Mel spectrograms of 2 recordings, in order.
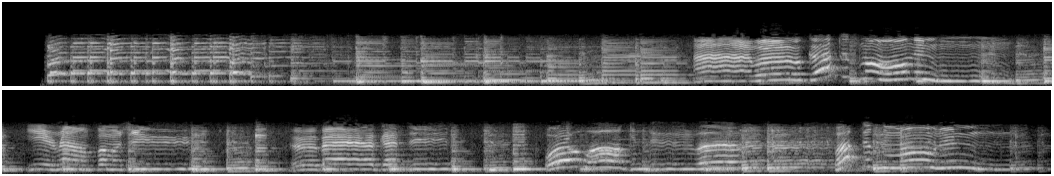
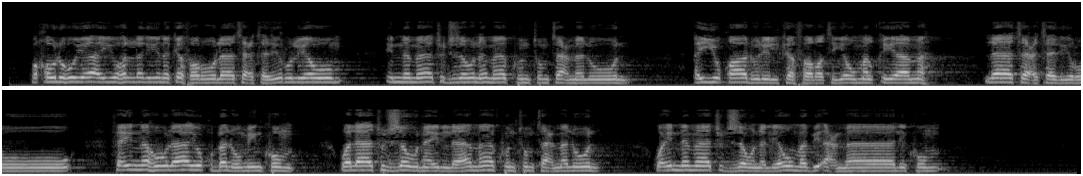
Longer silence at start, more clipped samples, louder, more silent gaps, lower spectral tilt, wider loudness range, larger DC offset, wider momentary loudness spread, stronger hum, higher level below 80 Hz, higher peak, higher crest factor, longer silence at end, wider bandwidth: first, 0.45 s vs 0.3 s; neither; first, -15 LUFS vs -25 LUFS; neither; first, -7 dB/octave vs -5.5 dB/octave; first, 6 LU vs 3 LU; second, under 0.1% vs 0.4%; about the same, 10 LU vs 9 LU; neither; second, -64 dBFS vs -54 dBFS; first, 0 dBFS vs -8 dBFS; about the same, 16 dB vs 18 dB; second, 0 s vs 1.4 s; second, 4.9 kHz vs 8.8 kHz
